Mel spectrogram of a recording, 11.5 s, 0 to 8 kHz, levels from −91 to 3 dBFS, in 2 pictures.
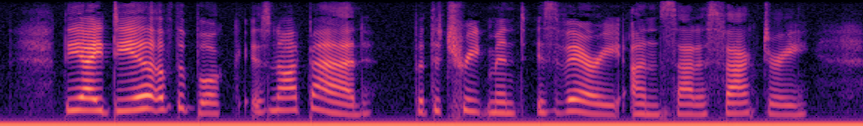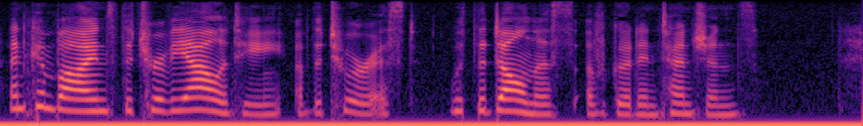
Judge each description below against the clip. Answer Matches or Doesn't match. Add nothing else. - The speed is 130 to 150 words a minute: Matches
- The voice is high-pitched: Matches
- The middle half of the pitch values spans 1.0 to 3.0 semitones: Doesn't match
